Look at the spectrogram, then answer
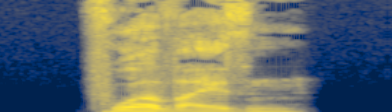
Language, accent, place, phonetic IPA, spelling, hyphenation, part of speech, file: German, Germany, Berlin, [ˈfoːɐ̯ˌvaɪzn̩], vorweisen, vor‧wei‧sen, verb, De-vorweisen.ogg
- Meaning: 1. to show 2. to perform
